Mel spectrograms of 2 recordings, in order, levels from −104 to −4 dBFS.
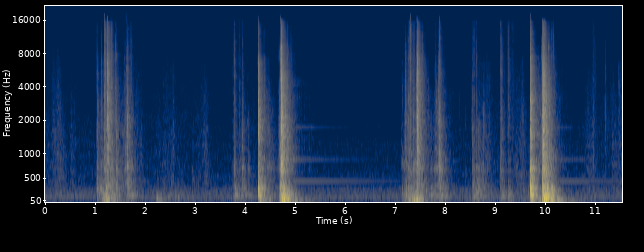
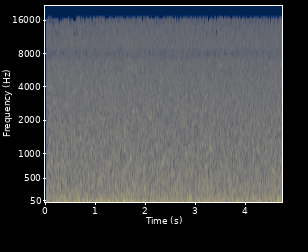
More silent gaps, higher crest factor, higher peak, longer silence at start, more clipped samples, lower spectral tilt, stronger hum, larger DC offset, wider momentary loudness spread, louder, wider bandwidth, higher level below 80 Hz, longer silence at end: neither; first, 28 dB vs 16 dB; first, -14 dBFS vs -22 dBFS; first, 1.15 s vs 0 s; neither; first, -5.5 dB/octave vs -3 dB/octave; neither; neither; first, 26 LU vs 1 LU; first, -35 LUFS vs -38 LUFS; about the same, 16 kHz vs 17 kHz; about the same, -48 dBFS vs -46 dBFS; first, 1.2 s vs 0 s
